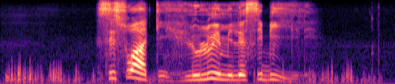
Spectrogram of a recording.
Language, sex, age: Swati, male, 18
